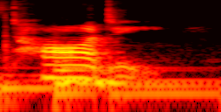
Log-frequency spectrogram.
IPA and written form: ˈtɑːdi (Tardy)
